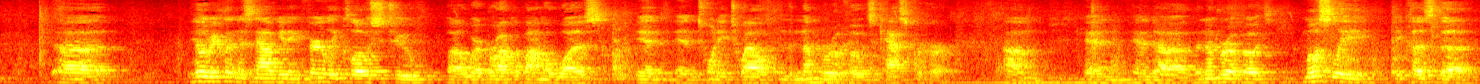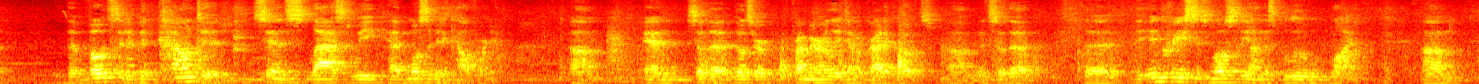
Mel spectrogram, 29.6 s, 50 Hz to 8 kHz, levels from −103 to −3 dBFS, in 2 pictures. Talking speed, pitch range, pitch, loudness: 150 wpm, 110-125 Hz, 115 Hz, -20 LUFS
